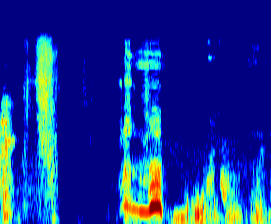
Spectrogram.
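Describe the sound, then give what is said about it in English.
A dog whines in short, high-pitched, tonal bursts separated by a brief silence, followed by softer, lower murmuring sounds. The dog needs to go out to pee and poop. “Quit whining. You have to go pee-pees and poopies.”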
